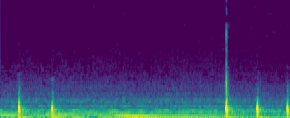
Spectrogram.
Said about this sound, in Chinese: 抬手敲了敲门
